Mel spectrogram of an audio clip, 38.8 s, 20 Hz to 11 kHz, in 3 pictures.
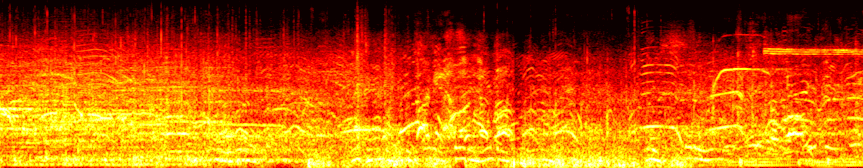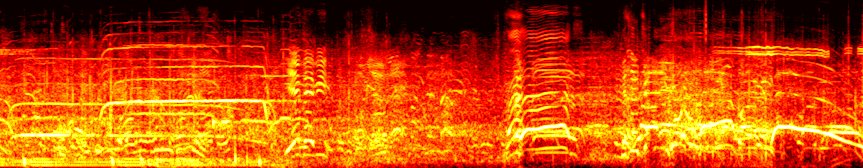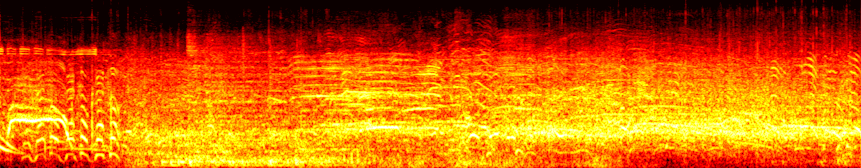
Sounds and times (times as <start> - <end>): Cheering: 0.0 - 38.8
Crowd: 0.0 - 38.8.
